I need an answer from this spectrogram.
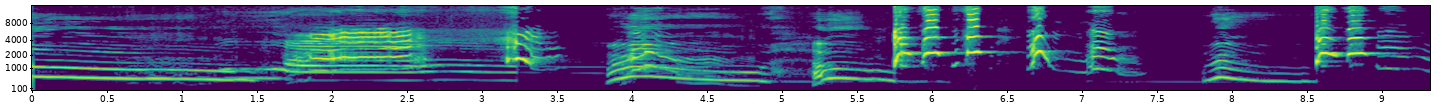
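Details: A Toy Fox Terrier puppy howls along with people singing, in drawn-out, wavering tones broken by sharp, high yips.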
